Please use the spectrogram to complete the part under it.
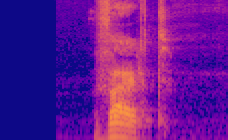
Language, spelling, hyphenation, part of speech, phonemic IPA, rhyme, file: Dutch, vaart, vaart, noun / verb, /vaːrt/, -aːrt, Nl-vaart.ogg
- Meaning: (noun) 1. voyage (by boat), navigation 2. speed, momentum, rate 3. canal, waterway; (verb) inflection of varen: 1. second/third-person singular present indicative 2. plural imperative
